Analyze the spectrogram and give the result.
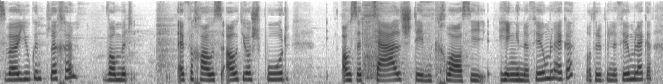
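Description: In a normal speaking voice, a woman talks at a moderate pace and fairly high pitch. Her pitch variation is ordinary, and the sound is dry and close with no echo. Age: 40s. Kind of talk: interview.

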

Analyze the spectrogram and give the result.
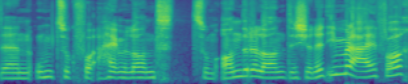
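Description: Against noticeable background noise, a woman with a Zurich accent talks at a medium pitch and a moderate pace. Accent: Zurich Swiss German. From Zurich, Switzerland. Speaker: radio host. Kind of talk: casual interview. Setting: studio.

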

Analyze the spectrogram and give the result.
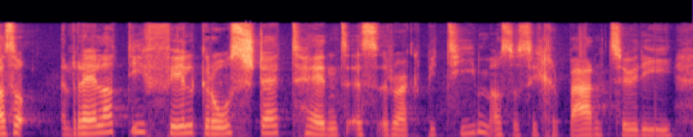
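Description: An unremarkable speaking voice at a fairly slow pace, dry and close with no echo, against a quiet background. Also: woman. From central Switzerland, small town (Colombian-born). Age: 30s. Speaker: rugby player and nurse. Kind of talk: interview. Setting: radio studio, live.

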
